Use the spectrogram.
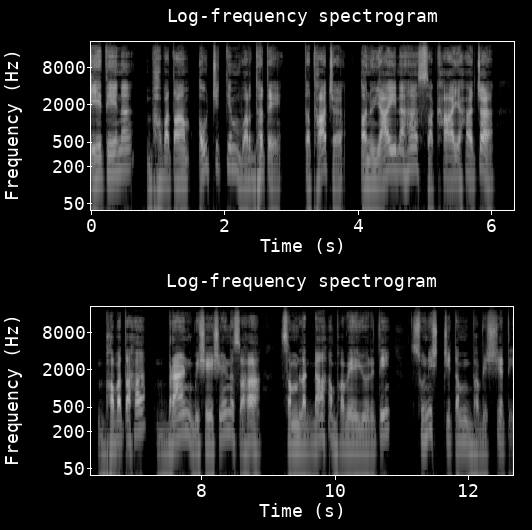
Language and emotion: Sanskrit, neutral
